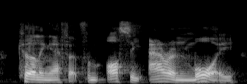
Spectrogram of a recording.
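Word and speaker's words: Mooy: a 50th minute curling effort from Aussie Aaron Moy spell mu but pronounced Moy the difference for David Wagner's men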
